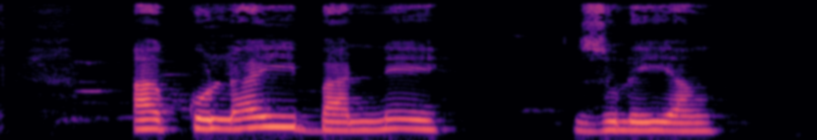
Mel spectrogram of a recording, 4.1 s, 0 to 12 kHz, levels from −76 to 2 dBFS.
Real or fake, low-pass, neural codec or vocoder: real; 10.8 kHz; none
